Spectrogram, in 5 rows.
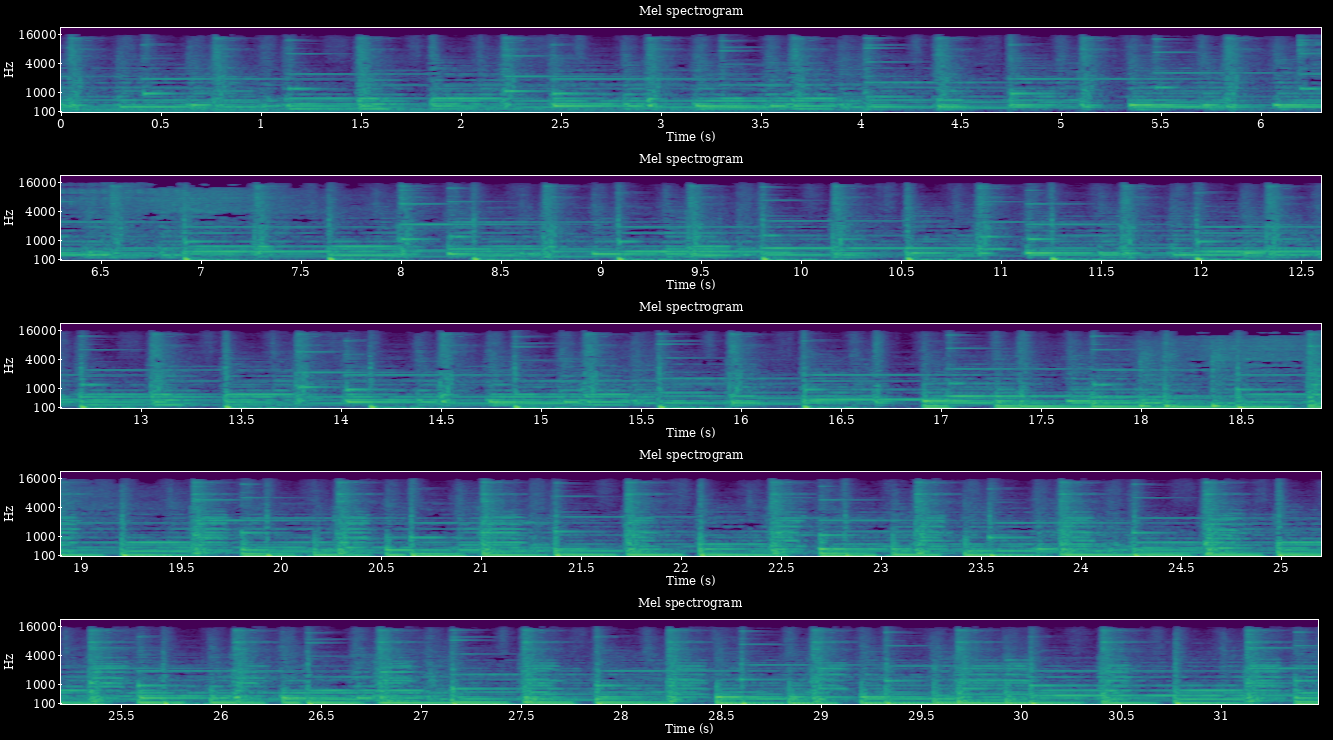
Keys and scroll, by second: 12.1 ctrl+t, 13.6 Escape, 15.6 ctrl+t, 23.0 Up, 25.7 Left, 26.0 Left, 28.4 alt+shift+Return.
